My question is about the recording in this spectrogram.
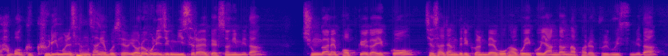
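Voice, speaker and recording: A middle-aged man preaching at an early-morning service, his fairly high voice rising as he presses the congregation with question after question. The recording is dull and lo-fi, as if from a church stream. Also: a little mellow. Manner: questioning the congregation, emphatic rises. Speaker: pastor. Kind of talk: sermon. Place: church sanctuary, also streamed on video call.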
